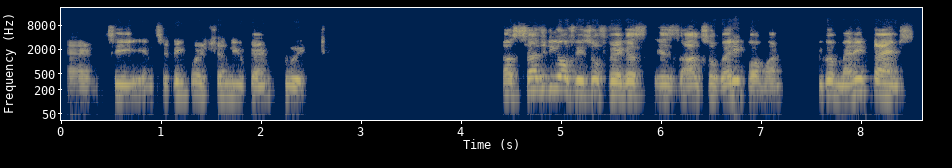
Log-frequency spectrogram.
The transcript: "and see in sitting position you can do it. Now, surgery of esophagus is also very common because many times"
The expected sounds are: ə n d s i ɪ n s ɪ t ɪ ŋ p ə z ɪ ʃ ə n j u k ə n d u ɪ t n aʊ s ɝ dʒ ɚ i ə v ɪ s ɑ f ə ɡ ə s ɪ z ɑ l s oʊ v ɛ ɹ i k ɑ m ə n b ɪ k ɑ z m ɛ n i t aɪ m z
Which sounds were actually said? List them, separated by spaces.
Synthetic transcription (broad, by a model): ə n d s i ɪ n s ɪ t ɪ ŋ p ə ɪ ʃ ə n j u k ə n d u ɪ t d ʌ s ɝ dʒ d i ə f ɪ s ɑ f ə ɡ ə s ɪ z ɑ l s oʊ v ɛ ɹ i k ɑ m ə n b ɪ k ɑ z m ɛ n i t aɪ m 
